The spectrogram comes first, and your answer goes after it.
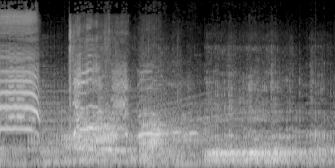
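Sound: bengal tiger roaring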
